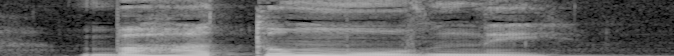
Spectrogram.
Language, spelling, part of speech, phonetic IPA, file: Ukrainian, багатомовний, adjective, [bɐɦɐtɔˈmɔu̯nei̯], Uk-багатомовний.ogg
- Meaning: multilingual, plurilingual, polyglot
